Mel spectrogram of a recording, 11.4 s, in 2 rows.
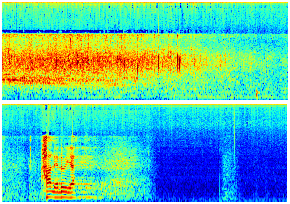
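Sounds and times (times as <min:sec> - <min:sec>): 
crowd clapping: 0:00.0 - 0:06.1
speech: 0:06.6 - 0:07.7.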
